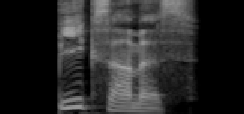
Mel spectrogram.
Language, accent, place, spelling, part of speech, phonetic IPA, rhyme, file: German, Germany, Berlin, biegsames, adjective, [ˈbiːkzaːməs], -iːkzaːməs, De-biegsames.ogg
- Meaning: strong/mixed nominative/accusative neuter singular of biegsam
